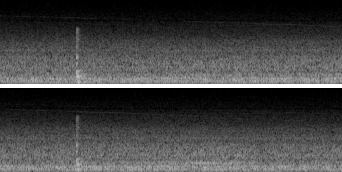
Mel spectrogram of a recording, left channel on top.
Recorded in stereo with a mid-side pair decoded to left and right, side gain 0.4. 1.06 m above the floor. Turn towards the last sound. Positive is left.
turn(degrees=25)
